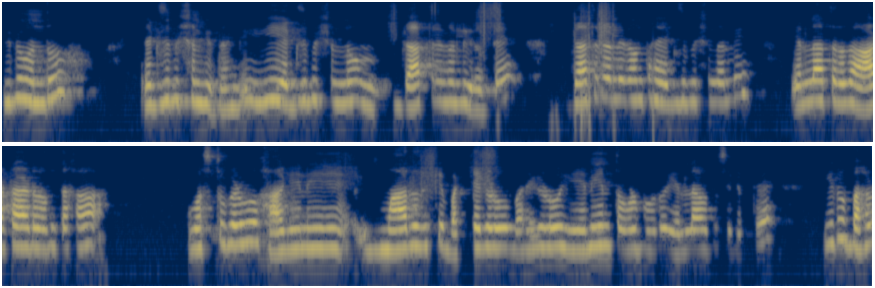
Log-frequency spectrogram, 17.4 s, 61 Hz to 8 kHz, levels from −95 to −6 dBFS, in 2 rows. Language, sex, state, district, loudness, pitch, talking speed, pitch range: Kannada, female, Karnataka, Mysore, -31 LUFS, 240 Hz, 90 wpm, 225-260 Hz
